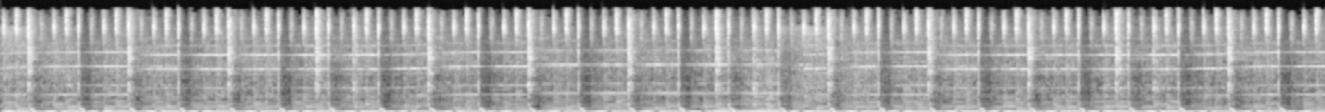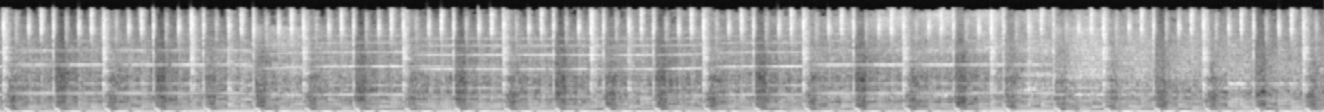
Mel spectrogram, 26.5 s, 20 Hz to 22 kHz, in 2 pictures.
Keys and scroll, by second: 15.0 ctrl+Page_Down.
